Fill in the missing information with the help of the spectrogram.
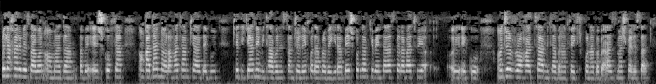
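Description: A woman narrating a novel aloud in a steady, even reading manner, on a dull lo-fi recording. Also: fairly high pitch, creaky. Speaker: audiobook reader.

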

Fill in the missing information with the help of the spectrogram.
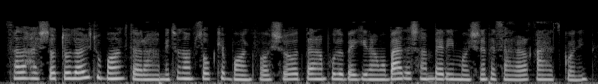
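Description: A woman's voice: on the high side, little pitch movement, a little mellow, no echo, lightly acted. A woman voicing a disgruntled teenage boy who rambles through complaints and pleads eagerly, in an audiobook reading. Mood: eager, pleading. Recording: dull lo-fi recording.

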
